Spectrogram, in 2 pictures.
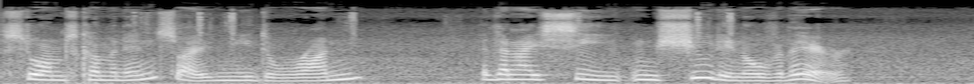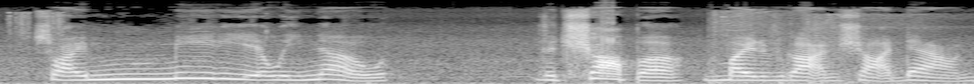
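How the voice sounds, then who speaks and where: Over noticeable background noise, a woman speaks at a moderate pace with a medium pitch. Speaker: gaming video creator. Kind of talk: gameplay commentary. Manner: casual, halting with repetitions.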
